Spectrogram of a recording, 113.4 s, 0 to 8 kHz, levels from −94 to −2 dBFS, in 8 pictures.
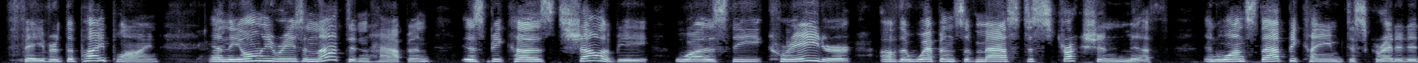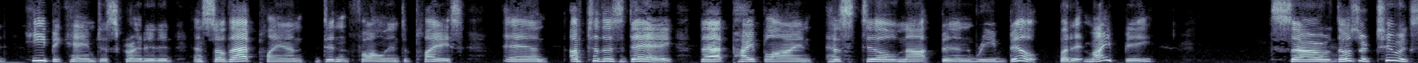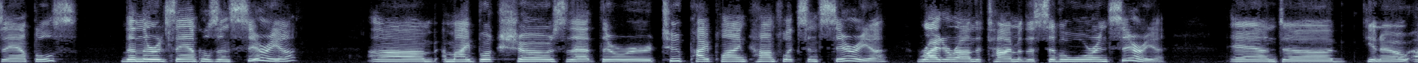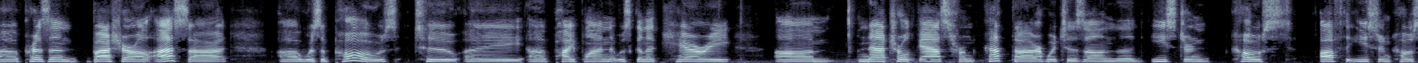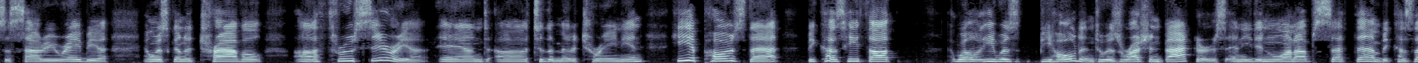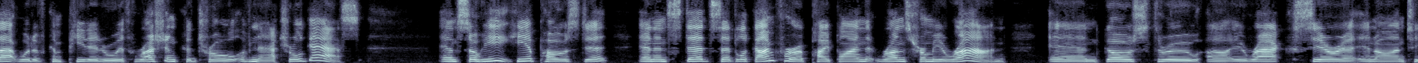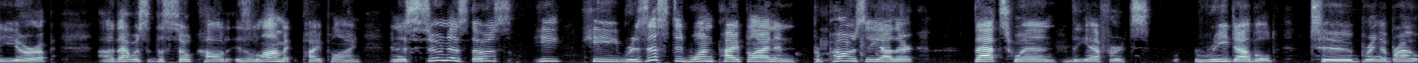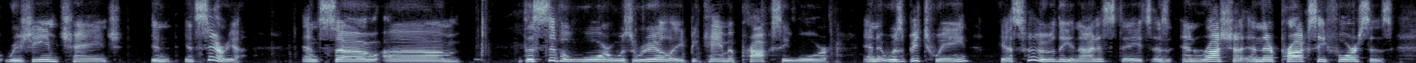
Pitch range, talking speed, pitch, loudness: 205-245 Hz, 140 wpm, 220 Hz, -23 LUFS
